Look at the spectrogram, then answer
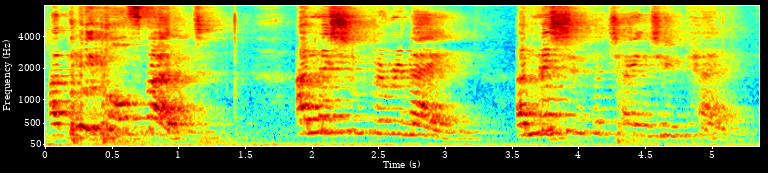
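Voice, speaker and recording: A woman with a high voice gives a rousing, rallying campaign speech. She is picked up from far off in a strongly echoing hall. A soft hiss runs beneath her voice. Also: very animated, unhurried. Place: large indoor hall at a rally. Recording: echoey hall, mic from afar.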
